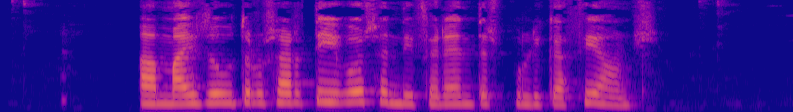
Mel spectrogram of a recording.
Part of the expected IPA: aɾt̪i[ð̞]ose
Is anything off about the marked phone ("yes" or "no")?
yes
